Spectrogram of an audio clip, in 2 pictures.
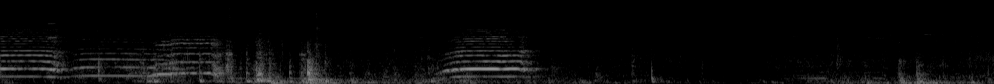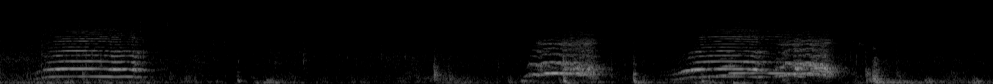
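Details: Goat kids of Koharu and Okayu at Yoshigake's handmade goat farm, Japan, playing as two teams in the exercise yard on 13 June 2023; five wavering, nasal bleats in bursts, with quiet gaps and faint background rustling.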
